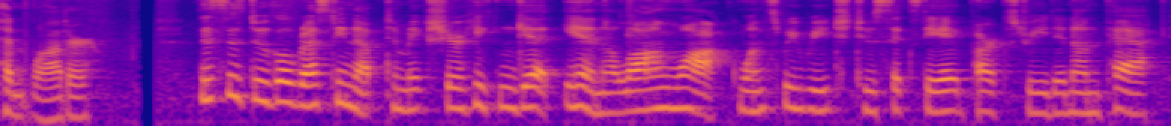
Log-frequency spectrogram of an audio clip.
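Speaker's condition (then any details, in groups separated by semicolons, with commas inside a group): No condition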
